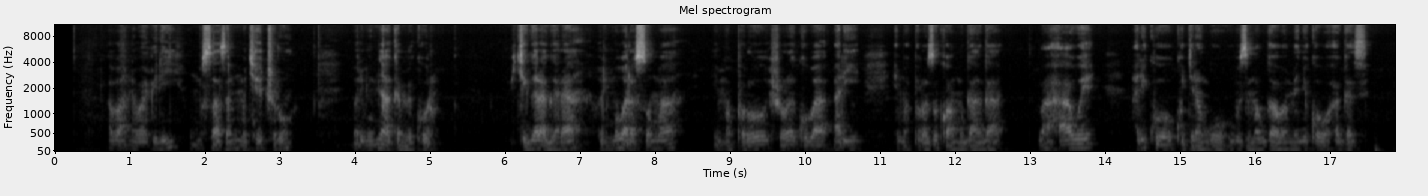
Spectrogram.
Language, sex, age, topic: Kinyarwanda, male, 18-24, health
